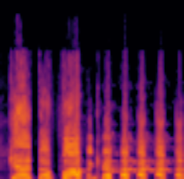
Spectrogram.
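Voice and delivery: very high, very loud, swooping, drawn-out scream. Retelling a wrestling spot, imitating Billy Gunn screaming. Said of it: "Billy Gunn is screaming".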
